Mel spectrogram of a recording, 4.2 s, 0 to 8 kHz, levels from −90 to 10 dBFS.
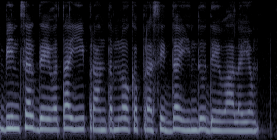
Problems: low volume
